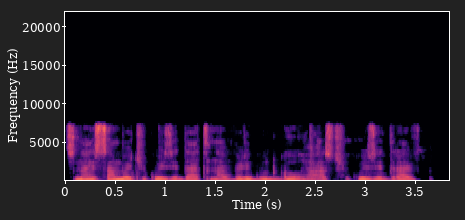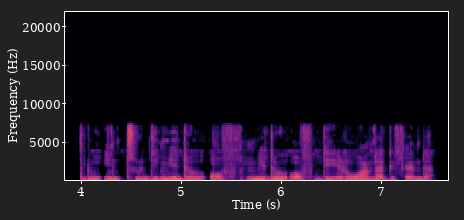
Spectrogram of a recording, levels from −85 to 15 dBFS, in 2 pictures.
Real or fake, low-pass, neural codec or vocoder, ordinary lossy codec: real; 7.2 kHz; none; none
